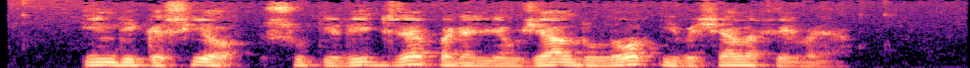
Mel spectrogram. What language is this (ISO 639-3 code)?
cat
